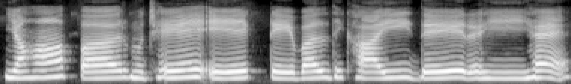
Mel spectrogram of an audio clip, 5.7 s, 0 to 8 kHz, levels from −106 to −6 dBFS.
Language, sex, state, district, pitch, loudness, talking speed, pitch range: Hindi, female, Madhya Pradesh, Katni, 240 Hz, -12 LUFS, 95 wpm, 225-250 Hz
